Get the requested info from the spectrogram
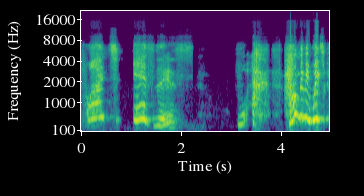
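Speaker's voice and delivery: slow, cracking half-sob; mock crying. Real, not acted. Fan lamenting the ending, comic half-sob. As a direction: whimper it out in comic despair. Distraught over the show.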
